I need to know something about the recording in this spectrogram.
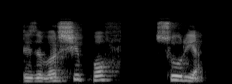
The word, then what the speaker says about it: Surya: That is after the Gandhadinam Archanam, it is the worship of Surya. Surya Arghya Pradhanam. The step, name of the step is there, you can see. Su is Dirgha, elongated. Surya.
